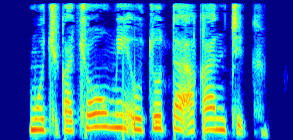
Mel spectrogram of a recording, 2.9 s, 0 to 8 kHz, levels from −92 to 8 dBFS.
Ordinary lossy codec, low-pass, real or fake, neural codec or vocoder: MP3, 48 kbps; 7.2 kHz; real; none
